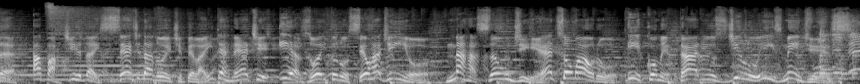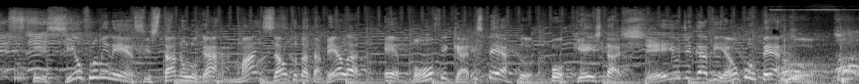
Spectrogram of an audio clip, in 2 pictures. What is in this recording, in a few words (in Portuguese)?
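Masculino, Português - Brasileiro, Chamada de Futebol para Rádio; Chamada de Futebol para Rádio Globo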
